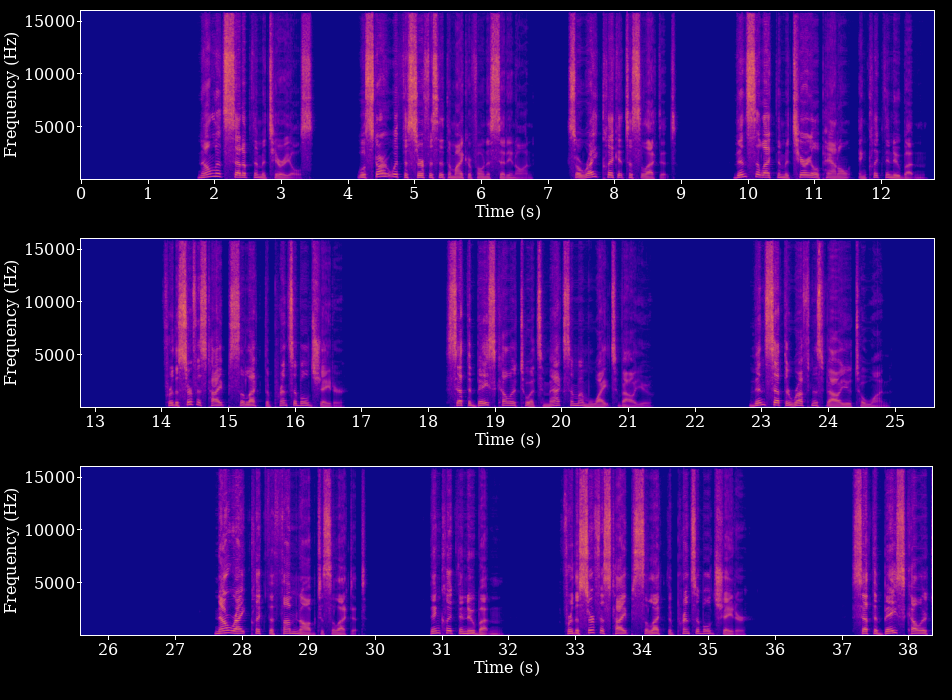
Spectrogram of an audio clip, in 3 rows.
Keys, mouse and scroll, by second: 7.5 right click, 10.8 click, 12.2 click, 14.2 click, 18.9 click, 24.6 click, 28.5 right click, 31.5 click, 33.4 click, 37.3 click.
